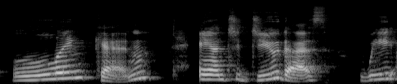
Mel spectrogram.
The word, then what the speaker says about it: Lincoln: How do you pronounce the name Lincoln? I hear so many people, so many of my students say Lincoln. And that's not correct. We are going to say Lincoln.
